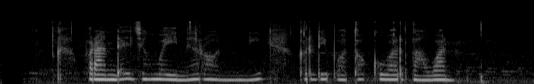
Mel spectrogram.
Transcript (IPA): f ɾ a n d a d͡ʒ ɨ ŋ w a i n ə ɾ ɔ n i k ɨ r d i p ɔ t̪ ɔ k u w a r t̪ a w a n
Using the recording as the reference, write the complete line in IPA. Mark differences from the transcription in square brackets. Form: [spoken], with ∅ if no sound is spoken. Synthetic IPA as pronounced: f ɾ a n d a d͡ʒ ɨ ŋ w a i n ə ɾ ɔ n i k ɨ r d i p ɔ t̪ ɔ k u w a r t̪ a w a n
